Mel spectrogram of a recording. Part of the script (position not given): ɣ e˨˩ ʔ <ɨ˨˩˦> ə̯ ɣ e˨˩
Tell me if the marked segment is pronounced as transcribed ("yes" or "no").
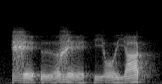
yes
